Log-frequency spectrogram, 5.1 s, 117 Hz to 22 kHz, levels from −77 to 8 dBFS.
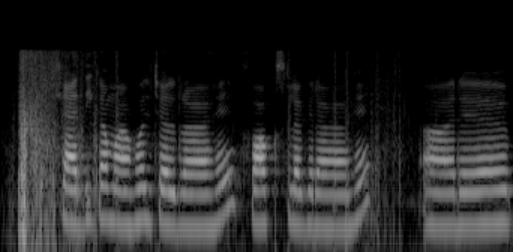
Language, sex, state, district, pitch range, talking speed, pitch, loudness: Hindi, female, Uttar Pradesh, Jyotiba Phule Nagar, 200-215 Hz, 140 wpm, 210 Hz, -31 LUFS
